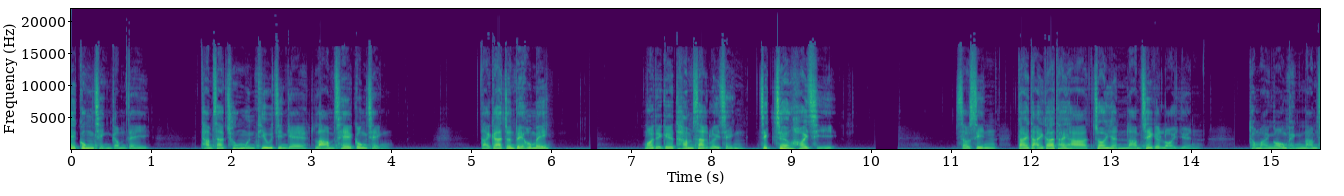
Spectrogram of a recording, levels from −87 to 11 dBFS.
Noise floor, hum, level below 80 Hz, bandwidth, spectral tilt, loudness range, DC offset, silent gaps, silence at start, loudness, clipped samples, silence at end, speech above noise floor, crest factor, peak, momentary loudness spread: -49 dBFS; none; -48 dBFS; 17 kHz; -5 dB/octave; 3 LU; under 0.1%; 6.49-6.56 s, 10.05-10.32 s; 0 s; -17 LUFS; under 0.1%; 0 s; 33 dB; 18 dB; 0 dBFS; 13 LU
